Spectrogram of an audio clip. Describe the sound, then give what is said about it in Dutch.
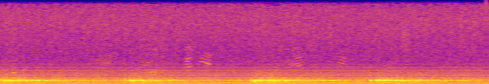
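A steady electronic audio reference tone for aiming a telescope drones continuously, a low buzzing hum with faint wavering overtones that swells slightly now and then, holding at an even, moderate level throughout. “Geef mij eens een audioreferentie voor het richten van de telescoop.”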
